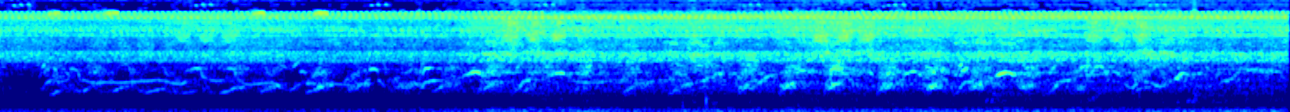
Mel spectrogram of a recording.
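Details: Coyotes, adults and pups, heard late at night on a dog walk, give a group chorus of wavering, quavering yips and howls over a steady insect drone, while deer watch.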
